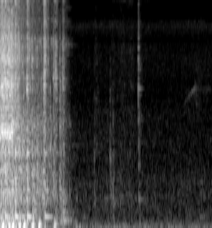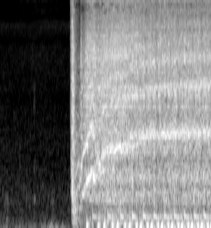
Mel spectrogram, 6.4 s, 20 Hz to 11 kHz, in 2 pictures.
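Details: Husqvarna Z254 mower with an apparently swapped engine, plug gaps don't look right: it catches briefly after carb spray, dies, then fires again on choke and struggles to stay running. Owner suspects flooding or poor fuel-tank venting.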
